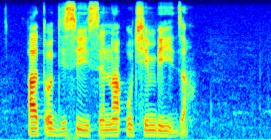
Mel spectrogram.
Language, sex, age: Venda, male, 22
